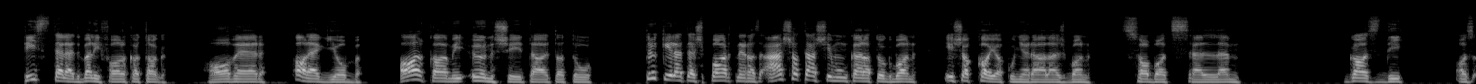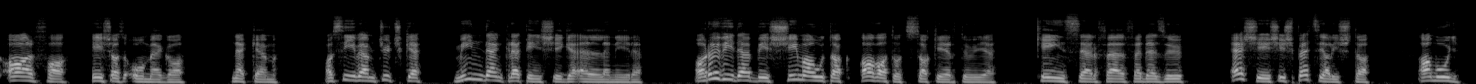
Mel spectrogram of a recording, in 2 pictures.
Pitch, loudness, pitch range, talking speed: 130 Hz, -28 LUFS, 110-160 Hz, 85 wpm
